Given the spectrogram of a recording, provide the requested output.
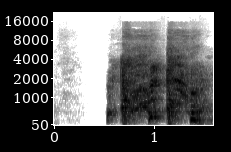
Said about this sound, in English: Excuse me, I had to cough.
